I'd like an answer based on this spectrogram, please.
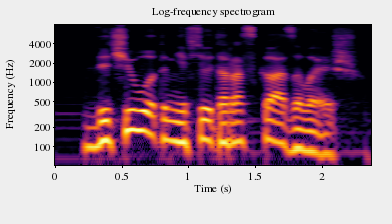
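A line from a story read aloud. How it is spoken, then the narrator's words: Growling. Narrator (Russian): прорычал Сверхнеблин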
